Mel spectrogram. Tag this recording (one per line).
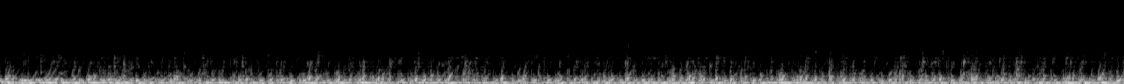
Air
Boil
Boiling
Bubble
Bubbles
Hot
Lava
Water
